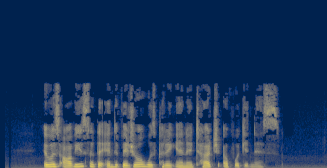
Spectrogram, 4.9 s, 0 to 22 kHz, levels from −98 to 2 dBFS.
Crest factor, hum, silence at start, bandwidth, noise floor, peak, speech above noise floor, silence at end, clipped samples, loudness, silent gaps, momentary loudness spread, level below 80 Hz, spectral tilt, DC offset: 20 dB; none; 0.65 s; 11.5 kHz; -61 dBFS; -4 dBFS; 40 dB; 0.75 s; under 0.1%; -22 LUFS; none; 14 LU; -74 dBFS; -5 dB/octave; under 0.1%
